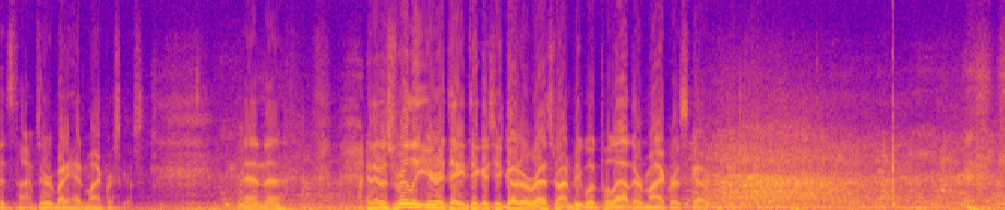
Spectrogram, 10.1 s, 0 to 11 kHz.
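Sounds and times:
audience laughing: 2.0 - 4.0, 6.7 - 10.0.

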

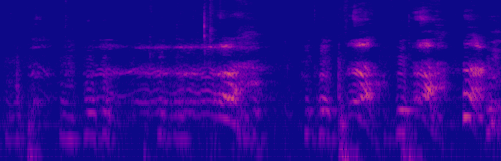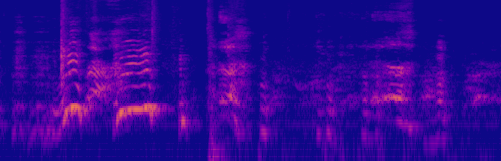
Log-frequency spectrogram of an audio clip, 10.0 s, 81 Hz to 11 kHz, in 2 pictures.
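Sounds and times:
person straining with effort: 0.1 - 2.8, 5.8 - 9.5.

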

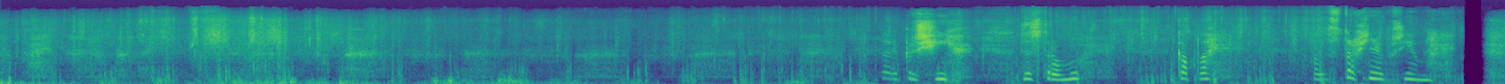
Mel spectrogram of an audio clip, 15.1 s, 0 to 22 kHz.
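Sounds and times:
wind on microphone: 0.0 - 8.8
footsteps in deep snow: 0.0 - 14.6.

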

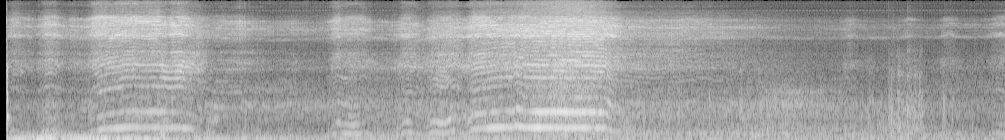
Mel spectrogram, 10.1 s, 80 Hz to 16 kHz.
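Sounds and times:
small nitro engine buzzing: 0.1 - 10.0.

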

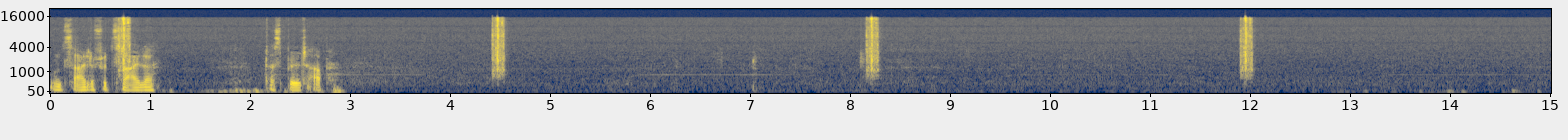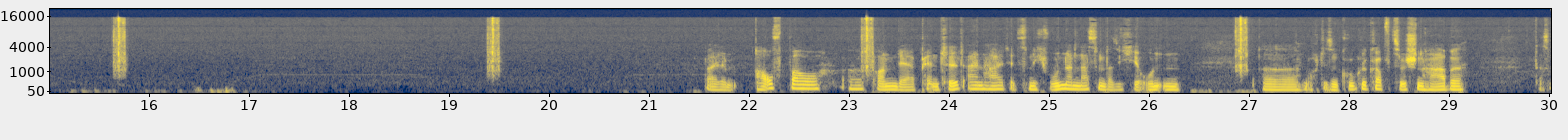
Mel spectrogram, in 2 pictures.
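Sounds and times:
faint steady whine: 0.0 - 30.0
camera shutter click: 0.7 - 0.9, 4.4 - 4.6, 8.1 - 8.4, 11.9 - 12.1, 15.6 - 15.9, 19.4 - 19.6, 26.8 - 27.1.

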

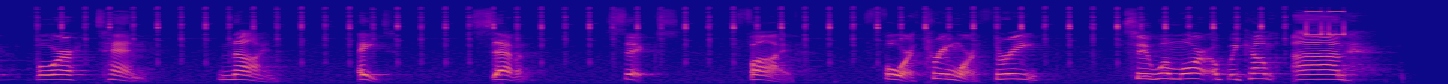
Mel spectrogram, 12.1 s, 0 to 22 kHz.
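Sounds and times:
fast timer ticking: 0.2 - 11.3
man calling out: 1.9 - 2.4, 9.4 - 11.4.

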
